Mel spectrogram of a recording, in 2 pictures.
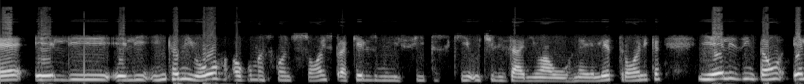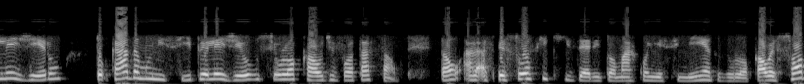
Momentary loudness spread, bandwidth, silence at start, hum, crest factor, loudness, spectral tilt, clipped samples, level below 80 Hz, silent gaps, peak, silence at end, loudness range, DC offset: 12 LU; 15.5 kHz; 0 s; none; 16 dB; -19 LUFS; -4.5 dB/octave; under 0.1%; -58 dBFS; none; -2 dBFS; 0 s; 4 LU; under 0.1%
